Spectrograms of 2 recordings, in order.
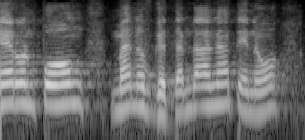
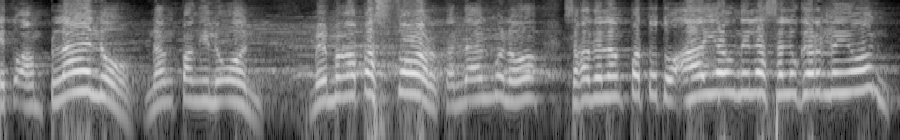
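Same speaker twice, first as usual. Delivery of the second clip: loud, higher preaching build; fiery preaching; 6 semitones higher, 7 dB louder than usual. Acted. Preacher scolding reluctant servants before the church, loud and fiery. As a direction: press it on them with rising fire.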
